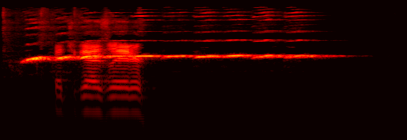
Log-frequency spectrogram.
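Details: Pet cockatoo, happy and excited while taking a shower in a sink: a clear, steady whistled note held for about two seconds, overlapped early by a short harsh, grating squawk, then fading out.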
